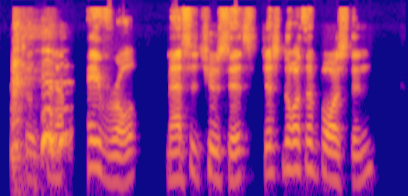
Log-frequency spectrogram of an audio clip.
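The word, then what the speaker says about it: Haverhill: Um, we're in Haveril, Massachusetts. It's spelled Haver Hill, but this is New England. They don't say things the same way as everybody else. So, Haveril, Massachusetts, just north of Boston.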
